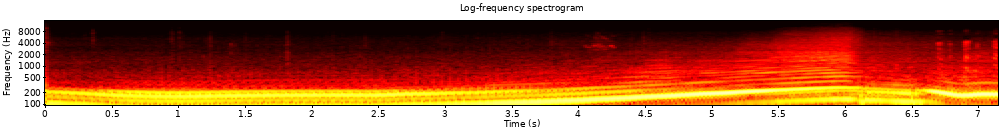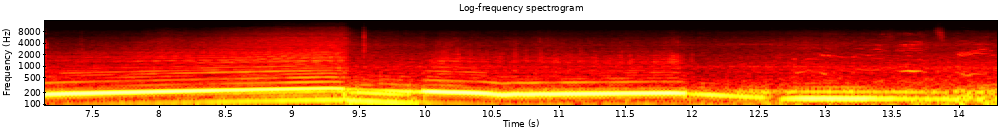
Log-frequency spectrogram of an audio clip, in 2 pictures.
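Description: A Z4's engine with new headers revs up and down repeatedly with a deep, throaty exhaust tone, loud and close, rising in pitch on each rev.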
